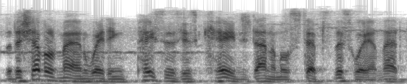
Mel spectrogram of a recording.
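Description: A man narrating as a 1940s radio announcer, theatrical, deliberate and suspenseful. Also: deep voice, animated, background noise. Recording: muffled old radio broadcast. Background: music.

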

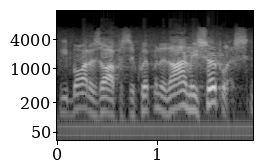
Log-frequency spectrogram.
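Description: A man's voice: medium pitch, fast, natural voice. An actor playing a hearty, scheming middle-aged man with blustery exclamations and chuckles in 1950s radio comedy. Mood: eager, conspiratorial. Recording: noisy, dull old radio recording.

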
